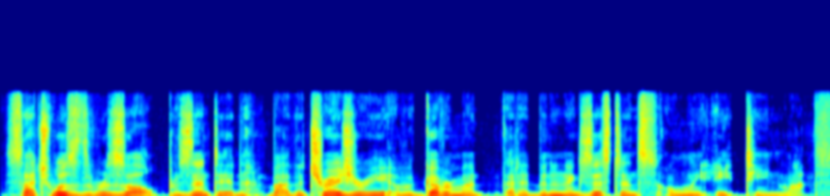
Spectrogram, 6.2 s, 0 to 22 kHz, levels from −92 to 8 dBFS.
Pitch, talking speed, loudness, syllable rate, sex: 130 Hz, 185 wpm, -18 LUFS, 5.2 syllables/s, male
